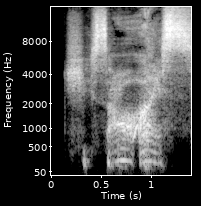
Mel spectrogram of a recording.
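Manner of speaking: hushed, very quiet whisper. Voicing a hidden bandit who notices she has been spotted: whisper. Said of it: "a couple little whispers".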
